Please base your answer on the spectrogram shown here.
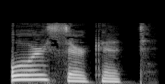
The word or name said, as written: orcircuit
